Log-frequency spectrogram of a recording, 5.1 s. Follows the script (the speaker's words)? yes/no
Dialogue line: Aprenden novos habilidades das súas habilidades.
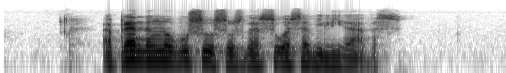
no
